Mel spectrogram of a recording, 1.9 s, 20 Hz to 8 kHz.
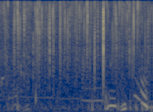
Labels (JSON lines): {"label": "biophony, cascading saw", "recorder": "SoundTrap 600 or HydroMoth"}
